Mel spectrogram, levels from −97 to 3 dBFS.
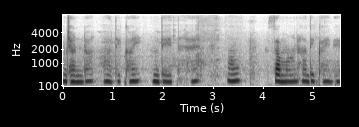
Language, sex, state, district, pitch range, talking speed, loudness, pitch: Chhattisgarhi, female, Chhattisgarh, Sukma, 220-235 Hz, 95 wpm, -22 LUFS, 230 Hz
